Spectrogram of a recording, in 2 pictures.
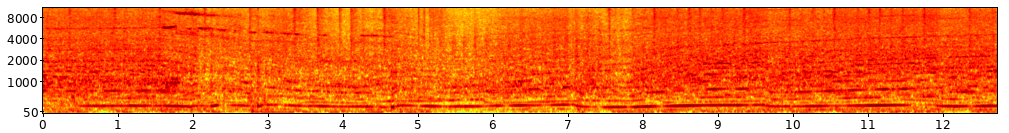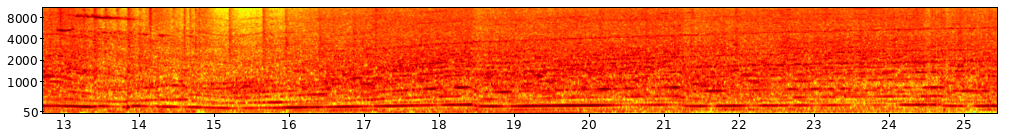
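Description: Race car engines in the sim racing game Le Mans Ultimate, a loud sustained engine drone that rises and falls in pitch through gear changes and corners, steady throughout.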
